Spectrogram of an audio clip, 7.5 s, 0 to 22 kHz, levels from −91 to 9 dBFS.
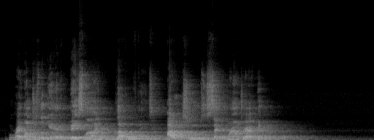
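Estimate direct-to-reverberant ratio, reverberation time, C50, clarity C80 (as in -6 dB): -2.0 dB, 2.3 s, 1.0 dB, 2.5 dB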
